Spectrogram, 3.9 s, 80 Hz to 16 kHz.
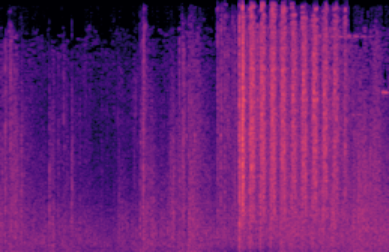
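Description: Rapid automatic gunfire from the video game Battlefield 3 on the Grand Bazaar map, a distant crackle of shots followed by a close, loud burst of evenly spaced rounds, no voices.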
